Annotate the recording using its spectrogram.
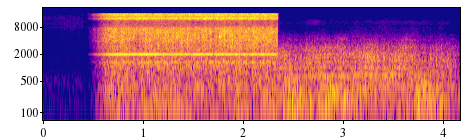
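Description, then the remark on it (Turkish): A loud aircraft engine roars in abruptly and drones steadily, with a piercing high whine during the first couple of seconds before settling into a rumbling, continuous flyover, as firefighting helicopters and planes respond to a morning forest fire in the Kaz Dağları national park. No talking. “Ve söndürme ekipleri, helikopterler, uçaklar peşi sıra müdahale etti.”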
